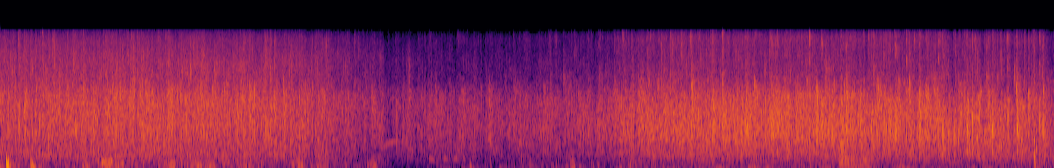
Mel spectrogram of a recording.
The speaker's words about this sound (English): And if we could just welcome Owen with a round of applause, that'd be fantastic.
